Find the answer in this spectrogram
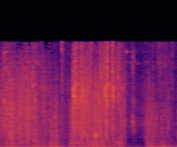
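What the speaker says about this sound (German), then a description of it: "Vier Schüsse, drei Kopfschüsse." Rapid gunfire from handguns in the video game James Bond: Blood Stone, with several sharp shots in quick bursts over the game's steady, busy background.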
